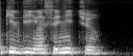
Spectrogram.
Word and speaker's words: Nietzsche: le célèbre énoncé de Nietzsche « Dieu est mort ». C'est pas moi qui le dis, hein, c'est Nietzsche. C'est Nietzsche, ou Nietzsche. Ouais, ben on doit le dire comme ça.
